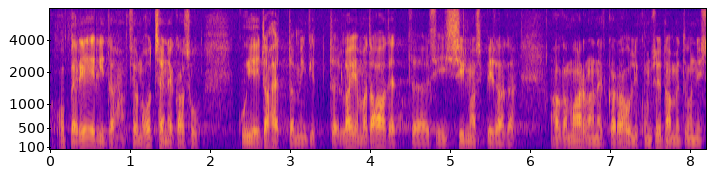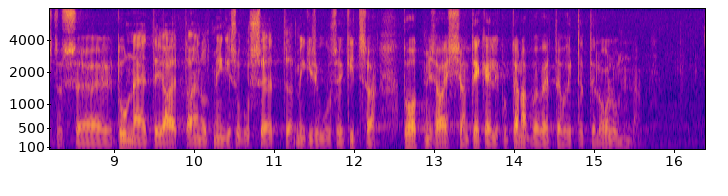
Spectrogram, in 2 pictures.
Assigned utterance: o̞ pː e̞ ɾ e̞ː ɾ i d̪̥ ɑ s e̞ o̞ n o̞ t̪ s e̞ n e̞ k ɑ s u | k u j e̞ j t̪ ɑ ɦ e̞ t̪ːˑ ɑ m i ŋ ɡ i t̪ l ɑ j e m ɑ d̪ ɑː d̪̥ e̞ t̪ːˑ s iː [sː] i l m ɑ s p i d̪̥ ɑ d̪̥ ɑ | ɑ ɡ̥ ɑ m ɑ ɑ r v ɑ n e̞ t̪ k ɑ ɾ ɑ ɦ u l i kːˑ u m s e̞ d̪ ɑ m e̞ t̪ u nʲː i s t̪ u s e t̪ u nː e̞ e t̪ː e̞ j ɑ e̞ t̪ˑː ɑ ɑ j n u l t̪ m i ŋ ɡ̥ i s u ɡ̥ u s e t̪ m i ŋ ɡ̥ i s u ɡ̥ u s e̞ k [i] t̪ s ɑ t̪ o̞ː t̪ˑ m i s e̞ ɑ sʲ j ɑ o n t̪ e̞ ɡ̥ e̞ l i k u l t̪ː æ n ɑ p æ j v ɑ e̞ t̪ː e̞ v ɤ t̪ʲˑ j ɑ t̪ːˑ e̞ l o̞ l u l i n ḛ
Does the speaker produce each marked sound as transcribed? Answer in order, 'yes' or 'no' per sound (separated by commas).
yes, yes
